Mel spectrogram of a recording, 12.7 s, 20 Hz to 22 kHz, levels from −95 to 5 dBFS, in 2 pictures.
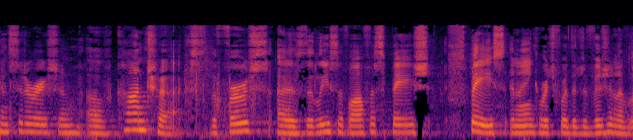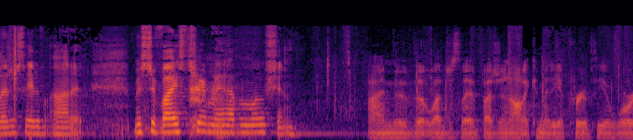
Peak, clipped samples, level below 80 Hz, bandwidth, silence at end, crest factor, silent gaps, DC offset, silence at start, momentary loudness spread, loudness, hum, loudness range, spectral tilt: -8 dBFS; under 0.1%; -64 dBFS; 11.5 kHz; 0 s; 24 dB; none; under 0.1%; 0 s; 14 LU; -32 LUFS; none; 7 LU; -3.5 dB/octave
